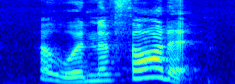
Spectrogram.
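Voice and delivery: ordinary talk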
